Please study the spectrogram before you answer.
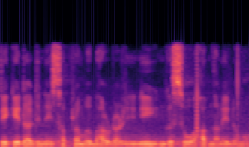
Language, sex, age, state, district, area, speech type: Bodo, male, 45-60, Assam, Baksa, urban, spontaneous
